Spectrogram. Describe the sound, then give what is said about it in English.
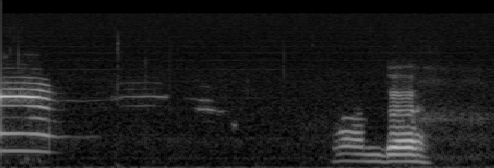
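Two loud, drawn-out cat yowls, a short one and then a longer rising wail after a quiet gap, most likely a human voice imitating a startled cat jumping out from behind a bed. “And as you pull the bed over, this cat jumps out from behind the bed. With a”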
